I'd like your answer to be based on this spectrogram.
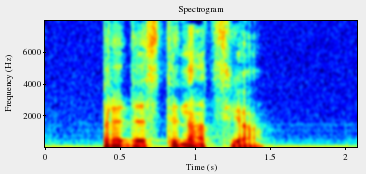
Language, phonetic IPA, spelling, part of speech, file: Polish, [ˌprɛdɛstɨ̃ˈnat͡sʲja], predestynacja, noun, Pl-predestynacja.ogg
